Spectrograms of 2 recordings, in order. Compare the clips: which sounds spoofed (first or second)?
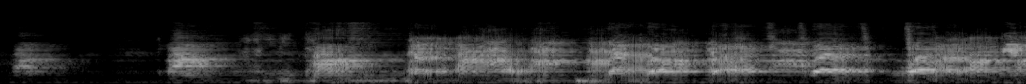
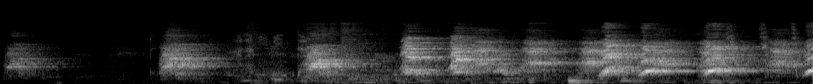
first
